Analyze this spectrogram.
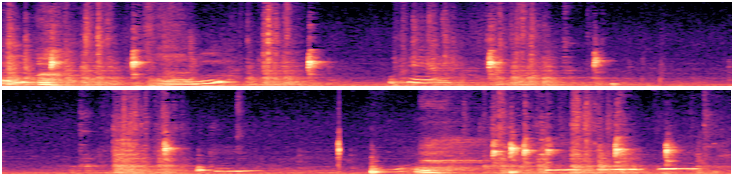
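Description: A young woman groans and moans nearby, as if in pain.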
